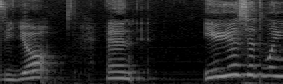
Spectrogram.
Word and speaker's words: よ: It's pronounced as yo.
